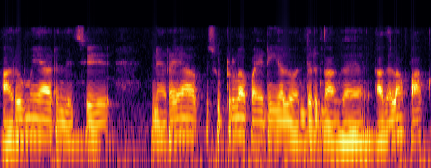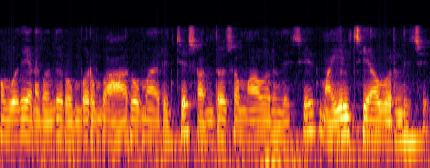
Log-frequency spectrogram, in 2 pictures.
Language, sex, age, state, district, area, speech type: Tamil, male, 18-30, Tamil Nadu, Pudukkottai, rural, spontaneous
